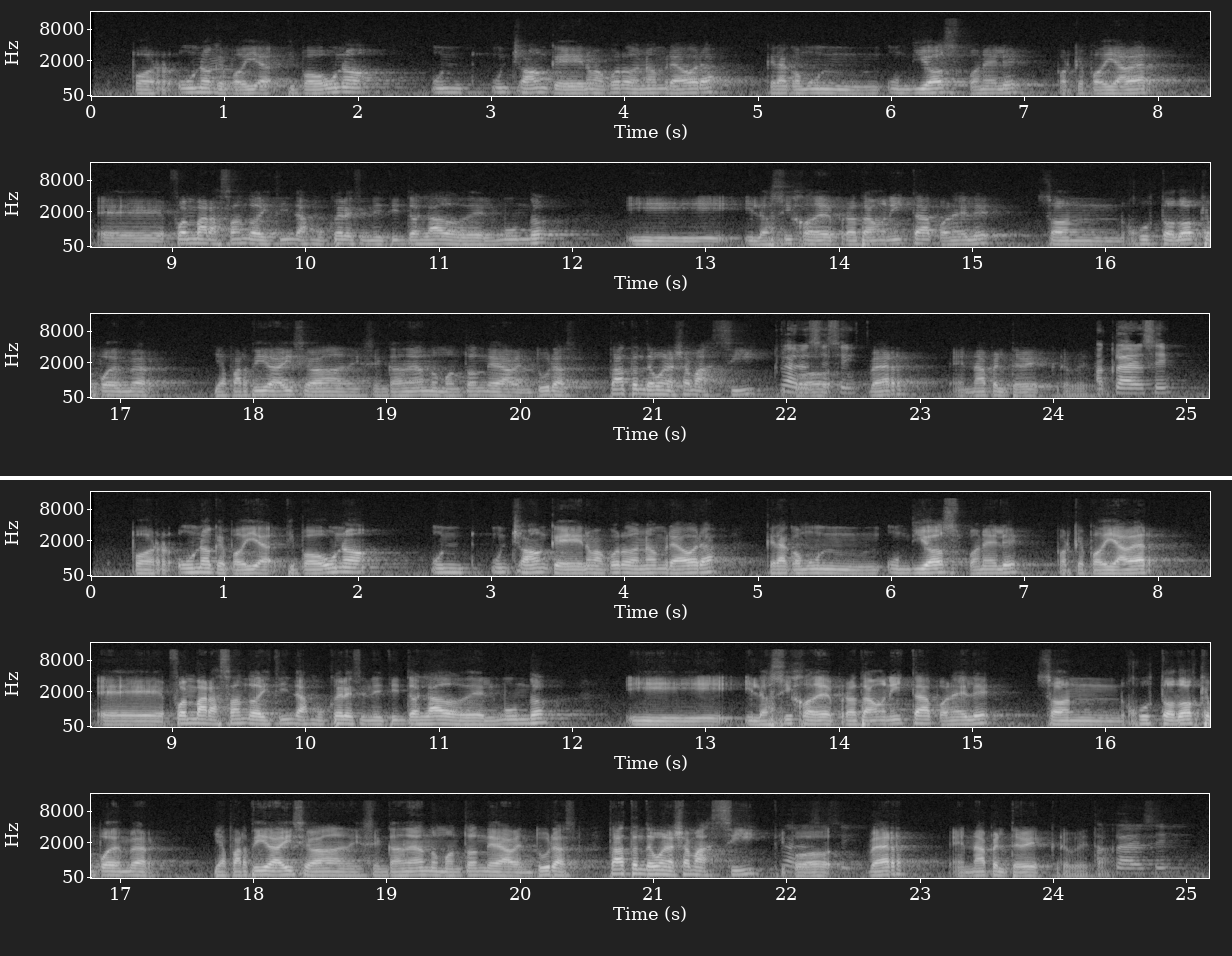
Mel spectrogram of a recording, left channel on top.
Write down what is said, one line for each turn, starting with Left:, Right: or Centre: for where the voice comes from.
Right: por uno
Left: Mm,
Right: que podía, tipo uno, un, un chabón que no me acuerdo el nombre ahora, que era como un, un dios, ponele, porque podía ver, eh, fue embarazando a distintas mujeres en distintos lados del mundo y, y los hijos del protagonista, ponele, son justo dos que pueden ver. Y a partir de ahí se van desencadenando un montón de aventuras. Está bastante buena, se llama Sí, tipo
Left: claro, sí, sí.
Right: ver en Apple TV, creo que está.
Left: Ah, claro, sí.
